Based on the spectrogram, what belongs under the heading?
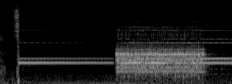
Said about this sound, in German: Das Telefon klingelte.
